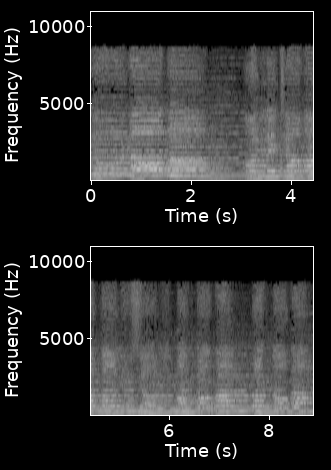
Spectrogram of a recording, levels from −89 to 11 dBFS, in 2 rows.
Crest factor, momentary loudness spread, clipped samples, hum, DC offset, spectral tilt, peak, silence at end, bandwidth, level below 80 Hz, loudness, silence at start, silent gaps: 16 dB; 8 LU; under 0.1%; none; under 0.1%; -3.5 dB/octave; -8 dBFS; 0 s; 9.2 kHz; -42 dBFS; -25 LUFS; 0 s; none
